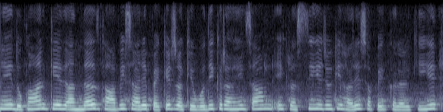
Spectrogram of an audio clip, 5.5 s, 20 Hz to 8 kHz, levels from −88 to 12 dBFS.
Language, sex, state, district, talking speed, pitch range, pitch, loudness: Hindi, female, Bihar, Bhagalpur, 240 wpm, 245-290 Hz, 270 Hz, -15 LUFS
